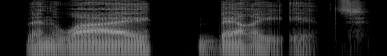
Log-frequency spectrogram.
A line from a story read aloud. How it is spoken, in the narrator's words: He asked softly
